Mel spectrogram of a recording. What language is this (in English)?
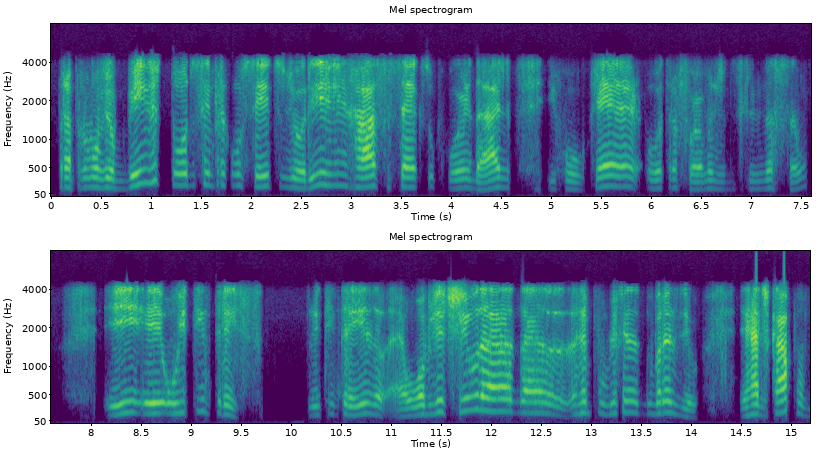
Portuguese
